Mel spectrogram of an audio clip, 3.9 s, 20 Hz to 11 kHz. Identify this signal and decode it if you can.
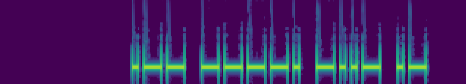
Morse code, heard as a keyed tone, about 25 wpm, 700 Hz. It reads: W9XA
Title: Call Signs Repeated 2x - 25wpm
